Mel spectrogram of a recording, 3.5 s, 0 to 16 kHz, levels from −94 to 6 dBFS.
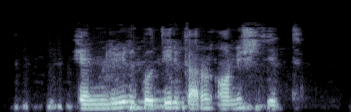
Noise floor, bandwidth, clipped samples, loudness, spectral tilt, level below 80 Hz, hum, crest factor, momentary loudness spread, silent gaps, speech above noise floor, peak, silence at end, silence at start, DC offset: -36 dBFS; 6.4 kHz; under 0.1%; -17 LUFS; -8 dB/octave; -58 dBFS; none; 16 dB; 16 LU; none; 20 dB; -2 dBFS; 0.7 s; 0.25 s; under 0.1%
